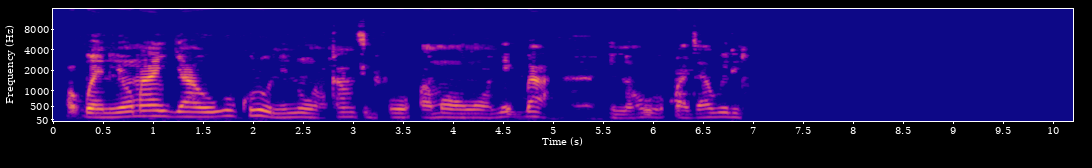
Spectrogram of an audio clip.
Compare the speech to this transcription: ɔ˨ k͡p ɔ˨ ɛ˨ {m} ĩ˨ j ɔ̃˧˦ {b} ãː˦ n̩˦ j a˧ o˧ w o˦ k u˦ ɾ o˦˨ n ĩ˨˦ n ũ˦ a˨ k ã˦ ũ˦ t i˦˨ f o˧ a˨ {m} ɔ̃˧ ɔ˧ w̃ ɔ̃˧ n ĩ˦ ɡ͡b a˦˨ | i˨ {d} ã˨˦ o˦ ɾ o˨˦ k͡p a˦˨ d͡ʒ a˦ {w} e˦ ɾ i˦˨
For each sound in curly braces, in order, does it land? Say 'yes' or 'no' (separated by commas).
no, no, yes, no, yes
